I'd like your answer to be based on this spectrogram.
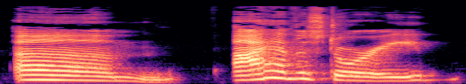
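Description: A woman's voice: mid-range voice, lively intonation, slow, bright, forceful tone. A young woman with a Missouri accent, a podcast co-host telling a story in casual chat. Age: young adult. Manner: storytelling, acts out others' lines.

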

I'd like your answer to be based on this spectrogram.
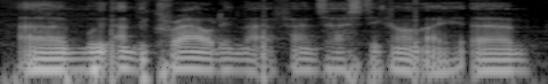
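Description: A man's voice: low voice, monotone, quick pace, vocal fry, mellow, slight background noise. A man, a singer chatting casually as a radio guest in a colloquial, rambling way. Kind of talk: casual chat.

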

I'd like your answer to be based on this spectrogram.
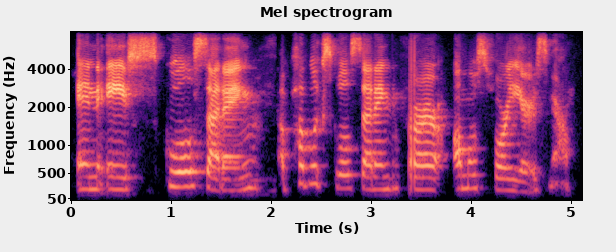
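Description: A woman from Massachusetts introducing herself slowly and deliberately, on a dull lo-fi recording. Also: fairly high pitch, fairly even intonation, fairly bright tone. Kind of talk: self-introduction.

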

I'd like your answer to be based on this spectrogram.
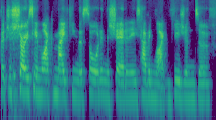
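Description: A woman's voice: low-pitched, level tone, moderate pace, a bit bright. A woman hosting a casual chat, loosely retelling a story with lots of fillers. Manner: loose, hedging, many fillers. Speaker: podcast host reading the story.

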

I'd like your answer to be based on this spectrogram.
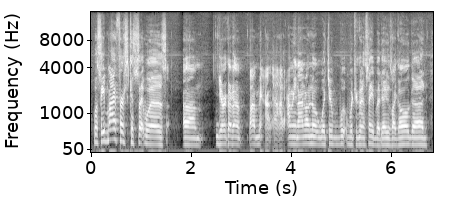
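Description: A chatty man in his forties hosts a relaxed interview and asks friendly questions. He doubles up on words as he goes. His voice is slightly high and notably smooth and resonant. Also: fairly quick. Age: 40s. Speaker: host. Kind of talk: casual interview.

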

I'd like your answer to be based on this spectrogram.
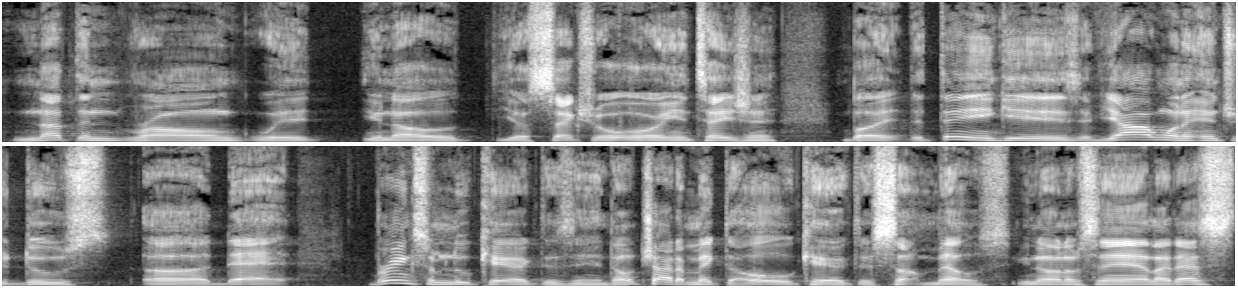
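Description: Man, podcast co-host, casual chat, profane, loose delivery. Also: mid-range voice. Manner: loose, profane, talks it through with fillers.

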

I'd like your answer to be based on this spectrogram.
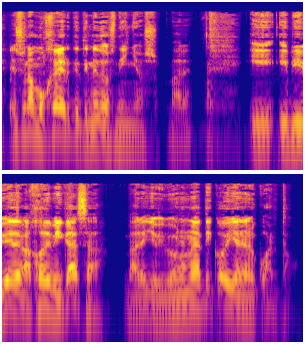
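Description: A man's voice: medium pitch, expressive, quick pace. Young Spanish man telling slangy stories. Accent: Spain Spanish. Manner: slangy storytelling, acts out quoted voices. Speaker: podcast co-host. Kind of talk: casual chat.

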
